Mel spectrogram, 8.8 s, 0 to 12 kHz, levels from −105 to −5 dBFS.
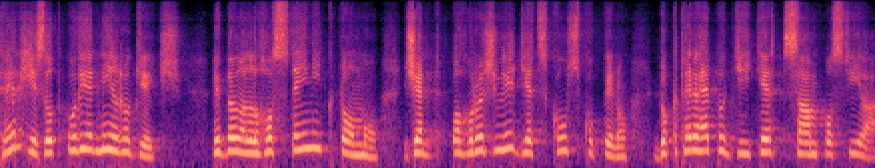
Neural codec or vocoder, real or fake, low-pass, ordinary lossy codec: codec, 16 kHz in and 24 kHz out, 0.6 kbps, FocalCodec, streaming, 2048 codes; fake; 10.8 kHz; Opus, 16 kbps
